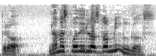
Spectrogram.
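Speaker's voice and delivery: high, pleading excuse voice; mock whiny convert. Preacher mimicking a convert who only comes Sundays, high whiny. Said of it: "Pero la persona dice".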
